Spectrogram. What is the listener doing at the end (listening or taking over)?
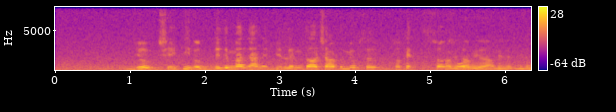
taking over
